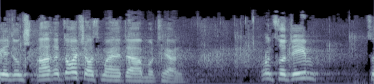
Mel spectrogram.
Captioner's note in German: Beifall SPD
